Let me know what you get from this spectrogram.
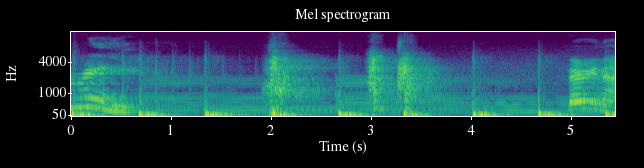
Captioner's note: breathy adlib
